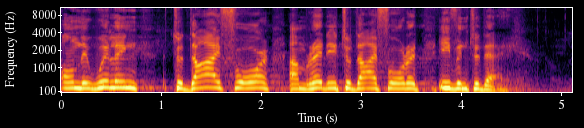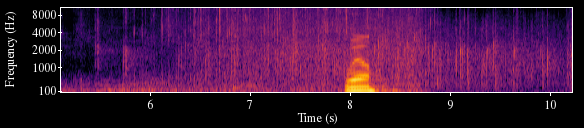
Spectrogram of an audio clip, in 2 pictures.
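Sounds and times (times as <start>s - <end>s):
speech: 0.0s - 4.6s, 8.0s - 8.4s
audience clapping: 5.3s - 10.2s.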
